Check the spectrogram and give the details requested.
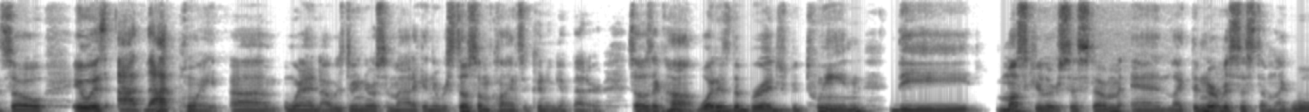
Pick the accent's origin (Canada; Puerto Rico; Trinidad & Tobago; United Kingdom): Canada; now in United States; My vision is growing the company where it works, where I'm Canadian and American.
